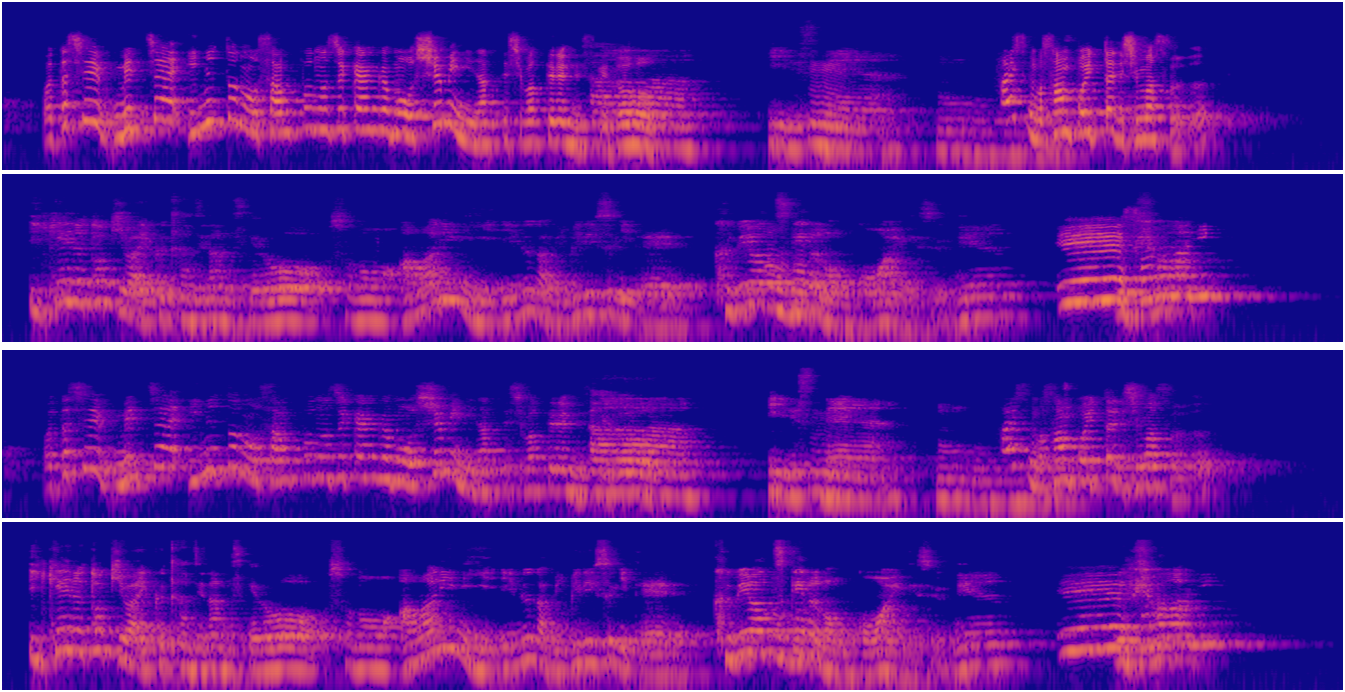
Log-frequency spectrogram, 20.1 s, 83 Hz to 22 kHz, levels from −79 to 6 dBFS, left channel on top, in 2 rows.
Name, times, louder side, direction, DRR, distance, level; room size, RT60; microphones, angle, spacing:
voice 1, 0.3-4.9 6.0-6.4 7.5-9.0 15.8-16.1 18.0-19.1, left 5 dB, 65° left, 9 dB, 0.4 m, -28 dB
voice 2, 4.4-5.2 5.7-6.7 7.0-7.9 10.3-17.6 18.4-19.1, right 2 dB, 65° right, 4 dB, 0.6 m, -32 dB
3.2 x 3.2 x 4.2 m, 0.89 s
head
